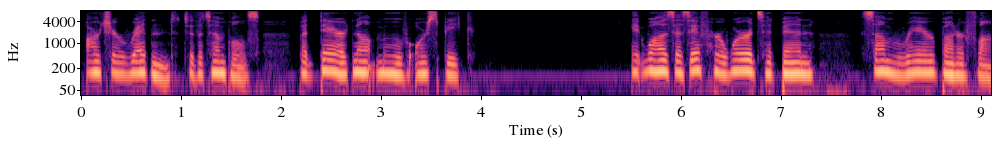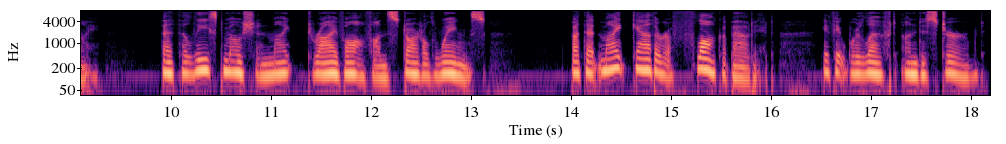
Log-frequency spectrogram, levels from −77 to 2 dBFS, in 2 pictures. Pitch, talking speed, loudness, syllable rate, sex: 140 Hz, 150 wpm, -18 LUFS, 4.4 syllables/s, female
